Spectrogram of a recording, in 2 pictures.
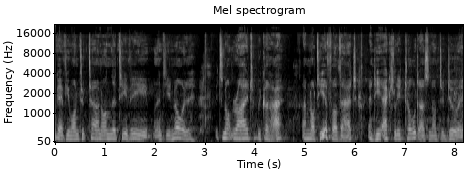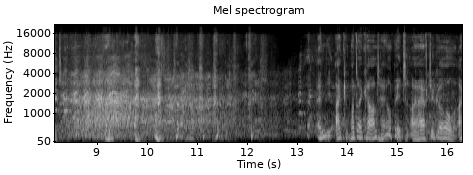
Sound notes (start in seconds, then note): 7.8 audience laughing; 7.9 Eckhart laughs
